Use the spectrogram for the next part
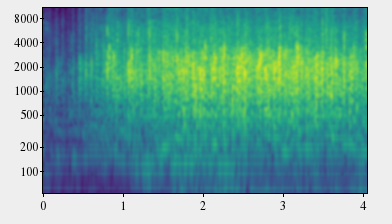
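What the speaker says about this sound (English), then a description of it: "If only Mr. Wayne, my campaign's largest backer, could have heard that applause" Crowd applause after a campaign speech in the Batman Telltale video game, rising from a quiet start into steady, dense clapping that holds for several seconds with no talking.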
